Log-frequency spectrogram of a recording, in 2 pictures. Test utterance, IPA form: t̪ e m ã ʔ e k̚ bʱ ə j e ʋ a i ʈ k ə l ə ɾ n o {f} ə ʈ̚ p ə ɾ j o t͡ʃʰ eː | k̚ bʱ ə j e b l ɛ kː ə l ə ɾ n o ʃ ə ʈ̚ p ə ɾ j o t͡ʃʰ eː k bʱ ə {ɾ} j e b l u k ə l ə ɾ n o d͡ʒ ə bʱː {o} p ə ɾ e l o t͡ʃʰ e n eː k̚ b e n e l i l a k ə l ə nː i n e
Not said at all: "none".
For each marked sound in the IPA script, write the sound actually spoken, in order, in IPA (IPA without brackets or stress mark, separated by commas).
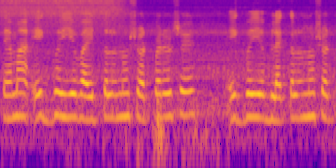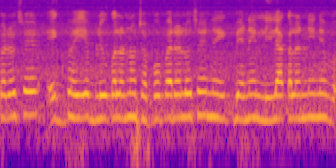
ʃ, none, o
